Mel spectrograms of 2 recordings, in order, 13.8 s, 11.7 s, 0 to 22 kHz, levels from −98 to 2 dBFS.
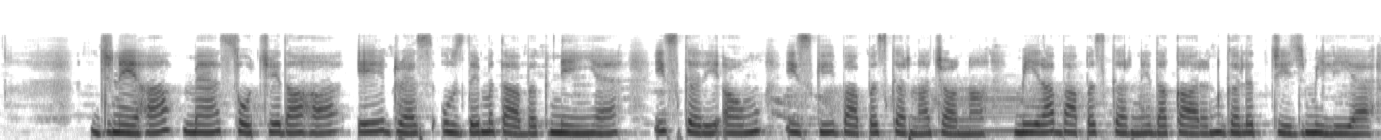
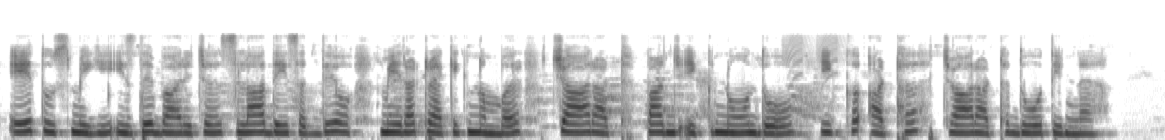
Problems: constant background noise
